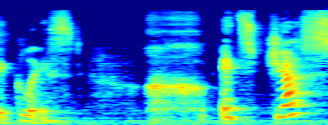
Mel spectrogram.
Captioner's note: sigh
